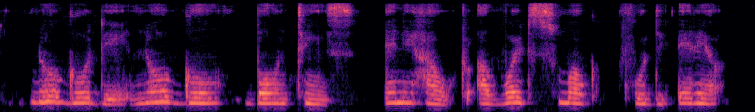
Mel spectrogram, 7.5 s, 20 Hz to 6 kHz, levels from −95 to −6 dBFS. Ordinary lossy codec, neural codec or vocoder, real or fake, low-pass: none; codec, 16 kHz, 4.8 kbps, FACodec; fake; 5.4 kHz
